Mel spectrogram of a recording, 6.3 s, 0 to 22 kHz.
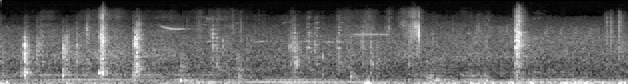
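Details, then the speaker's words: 1355 diesel tractor with a battery just fitted, expected to need its lines bled, return line off the tank and spraying diesel: low, even throb picks up at once without long cranking; it started easily and idles steadily. "That's kind of crazy. But anyway, nice thing is that started so easily. It did."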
